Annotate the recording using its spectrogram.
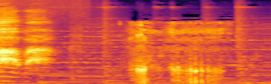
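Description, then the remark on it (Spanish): A voice imitates the loud, rumbling snores of a sleeping monster, two or three rough grunting breaths in a slow rhythm, fairly loud after a brief vocal sound at the start. “Y roncaba.”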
